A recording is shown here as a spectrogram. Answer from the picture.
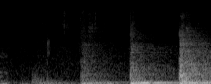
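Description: Footsteps on a tiled floor, heard as low thuds and a rumble that start about a second in, with one sharper thud near the end.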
